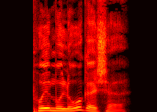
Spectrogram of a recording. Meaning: inflection of pulmologisch: 1. strong/mixed nominative/accusative feminine singular 2. strong nominative/accusative plural 3. weak nominative all-gender singular
- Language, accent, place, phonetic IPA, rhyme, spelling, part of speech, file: German, Germany, Berlin, [pʊlmoˈloːɡɪʃə], -oːɡɪʃə, pulmologische, adjective, De-pulmologische.ogg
